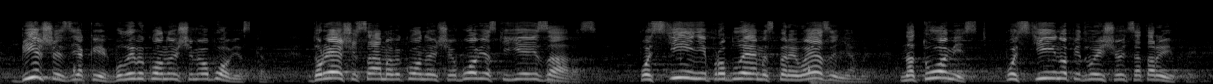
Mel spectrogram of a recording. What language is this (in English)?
Ukrainian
